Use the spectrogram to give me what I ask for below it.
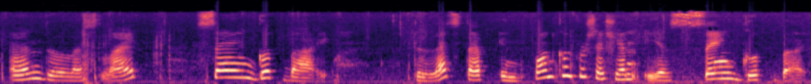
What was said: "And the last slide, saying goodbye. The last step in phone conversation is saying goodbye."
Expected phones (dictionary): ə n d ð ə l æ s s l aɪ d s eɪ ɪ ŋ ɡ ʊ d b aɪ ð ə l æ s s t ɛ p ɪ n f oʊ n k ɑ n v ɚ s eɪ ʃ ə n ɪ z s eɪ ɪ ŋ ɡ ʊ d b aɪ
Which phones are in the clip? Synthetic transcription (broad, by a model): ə n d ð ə l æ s s l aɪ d s eɪ ɪ ŋ ɡ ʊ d b aɪ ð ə l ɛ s s t ɛ p ɪ n p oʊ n k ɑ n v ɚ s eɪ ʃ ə n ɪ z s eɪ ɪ ŋ ɡ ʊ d b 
